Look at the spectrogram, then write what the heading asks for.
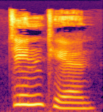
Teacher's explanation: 今, the first tone means today, and 天, also the first tone, means day or sky.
